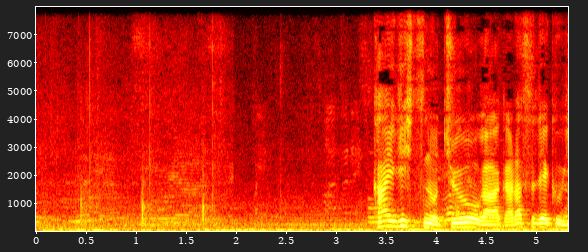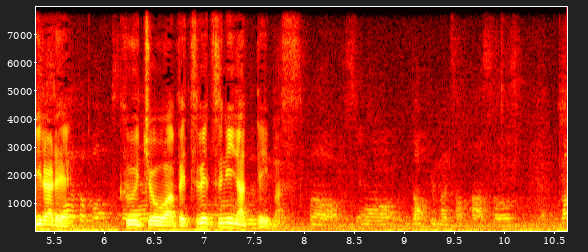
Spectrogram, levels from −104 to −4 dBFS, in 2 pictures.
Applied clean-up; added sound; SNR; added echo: none; Accelerating, revving, vroom; 11 dB; none.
